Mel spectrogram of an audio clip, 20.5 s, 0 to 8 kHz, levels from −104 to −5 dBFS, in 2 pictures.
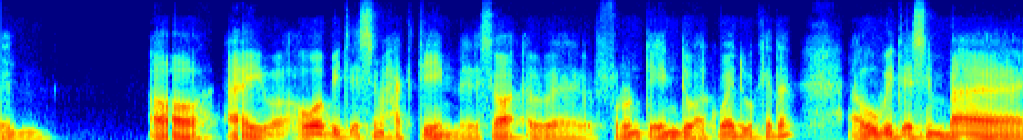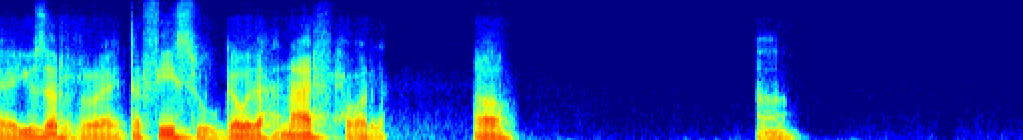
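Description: Wrong sample rate throughout this speech: it runs at two-thirds speed and about 7 semitones low, which fits 24 kHz audio played at 16 kHz without conversion.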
